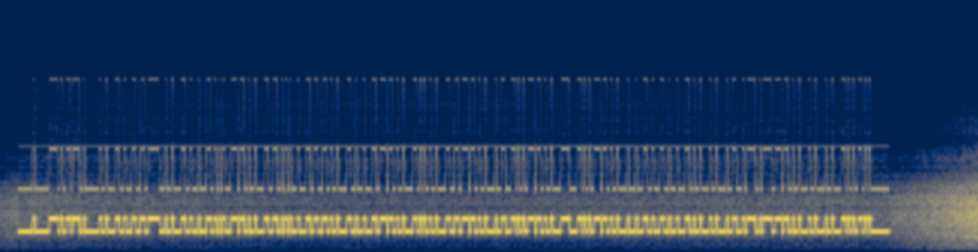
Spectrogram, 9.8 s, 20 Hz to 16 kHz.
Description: RTTY (45.45 baud, 850 Hz shift), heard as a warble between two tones, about 1750 Hz centre. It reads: 085076 867807 48 24 94 1007233 44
